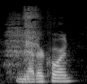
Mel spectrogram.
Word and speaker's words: Nederkoorn: Nederkoorn.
